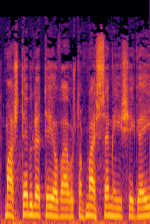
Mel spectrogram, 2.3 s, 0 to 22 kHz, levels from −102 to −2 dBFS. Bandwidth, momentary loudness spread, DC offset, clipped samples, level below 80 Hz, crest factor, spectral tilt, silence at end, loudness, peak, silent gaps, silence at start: 14 kHz; 3 LU; under 0.1%; under 0.1%; -42 dBFS; 14 dB; -4.5 dB/octave; 0 s; -17 LUFS; -2 dBFS; none; 0 s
